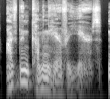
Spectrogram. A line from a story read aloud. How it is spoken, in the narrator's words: Nina whispered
